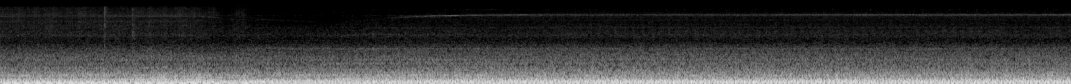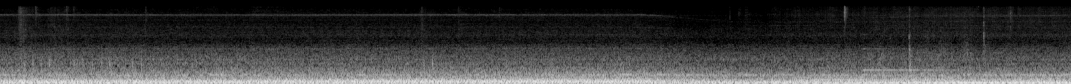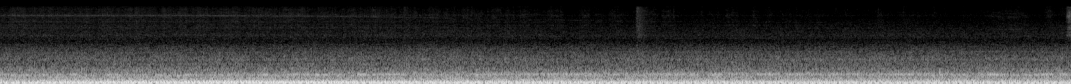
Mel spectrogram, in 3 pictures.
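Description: Peterbilt 579 semi-truck's diesel engine and road noise droning steadily inside the cab while cruising on the highway. The engine note shifts a little past halfway through.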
